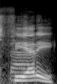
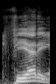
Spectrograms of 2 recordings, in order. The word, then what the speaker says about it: Fieri: He did give and it's Fieri, Kennedy.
